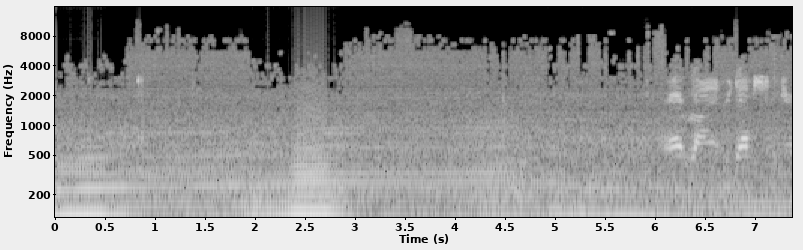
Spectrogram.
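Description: A Cadillac CT5-V Blackwing drives through a track chicane, its engine droning loud and steady inside the cabin, rising and falling with throttle, while a voice talks over it.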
